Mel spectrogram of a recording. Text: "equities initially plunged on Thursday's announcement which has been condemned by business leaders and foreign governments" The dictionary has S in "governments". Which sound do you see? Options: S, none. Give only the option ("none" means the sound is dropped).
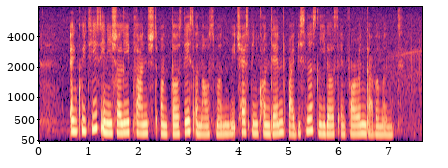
none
